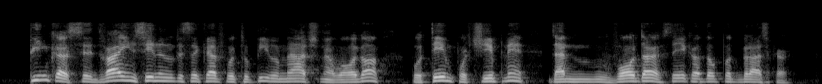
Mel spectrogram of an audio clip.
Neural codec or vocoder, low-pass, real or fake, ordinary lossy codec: codec, 16 kHz, 1.1 kbps, Voila-Tokenizer; 7.2 kHz; fake; AAC, 48 kbps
